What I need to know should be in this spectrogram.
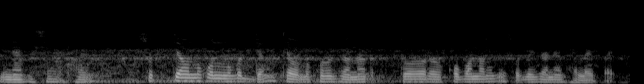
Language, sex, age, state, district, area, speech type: Assamese, male, 60+, Assam, Udalguri, rural, spontaneous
